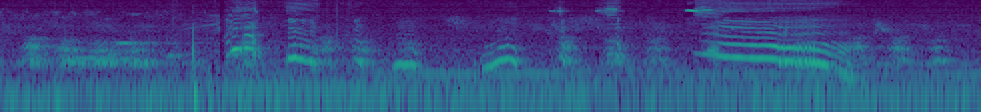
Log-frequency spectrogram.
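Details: Active black puppy giving a run of high, thin whines and short yips, some rising then sliding down, in quick irregular bursts, ending in a longer drawn-out falling whimper; a faint steady hum underneath.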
